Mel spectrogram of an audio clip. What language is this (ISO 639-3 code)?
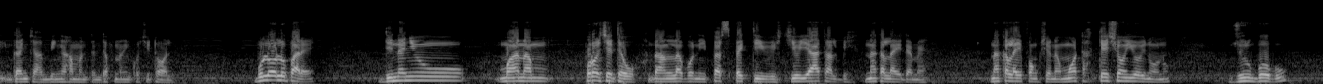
wol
